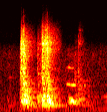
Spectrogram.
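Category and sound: household object, door being opened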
